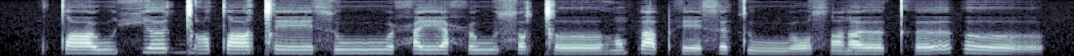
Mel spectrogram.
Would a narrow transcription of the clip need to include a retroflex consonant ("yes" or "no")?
no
